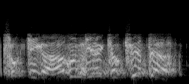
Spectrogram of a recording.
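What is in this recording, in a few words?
Korean aircraft destroyed mood medium; War Thunder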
